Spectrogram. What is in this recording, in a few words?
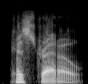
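"castrato", American English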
